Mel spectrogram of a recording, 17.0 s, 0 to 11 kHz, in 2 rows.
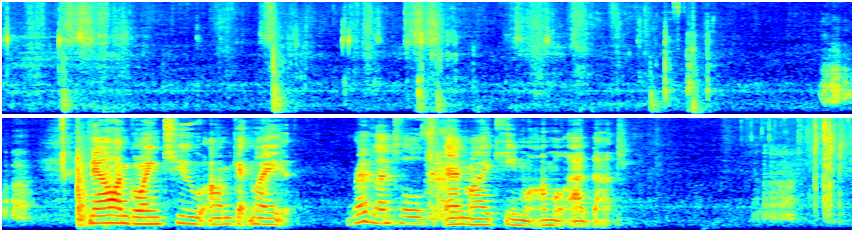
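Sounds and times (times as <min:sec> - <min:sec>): soft squishing of mash: 0:00.0 - 0:08.0, 0:15.7 - 0:17.0.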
